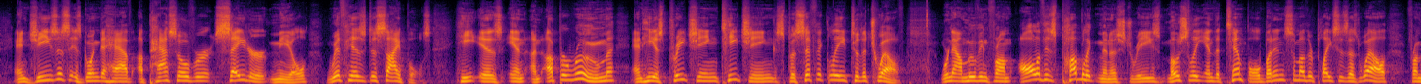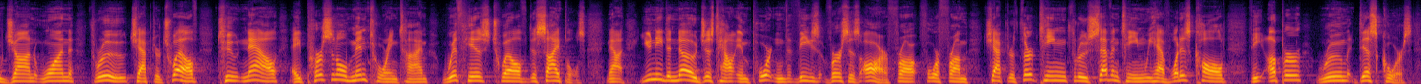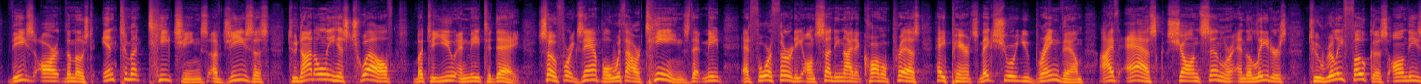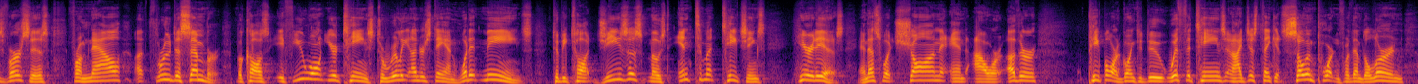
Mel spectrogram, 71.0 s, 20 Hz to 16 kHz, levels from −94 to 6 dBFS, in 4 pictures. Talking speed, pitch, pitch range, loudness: 170 wpm, 160 Hz, 140-190 Hz, -16 LUFS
